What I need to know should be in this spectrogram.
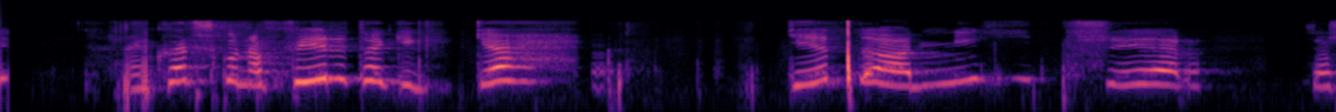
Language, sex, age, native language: Icelandic, male, 11, Icelandic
